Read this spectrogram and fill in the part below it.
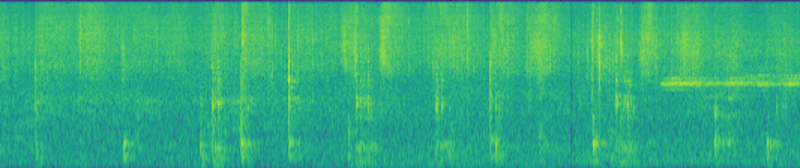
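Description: Ingredients for madhura curry, a sweet Kerala sadya dish, being stirred and fried in a pan over a low flame, with repeated scraping clicks over a soft, steady sizzle.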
